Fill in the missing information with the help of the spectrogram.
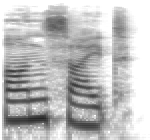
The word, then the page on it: on-site: American English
